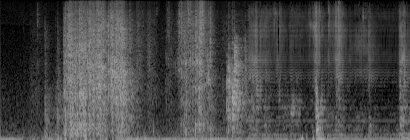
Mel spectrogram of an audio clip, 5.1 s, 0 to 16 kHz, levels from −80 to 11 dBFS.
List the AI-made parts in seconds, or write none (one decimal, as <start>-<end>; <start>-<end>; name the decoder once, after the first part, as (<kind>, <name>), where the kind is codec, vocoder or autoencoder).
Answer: 3.1-5.1 (vocoder, BigVGAN v2)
